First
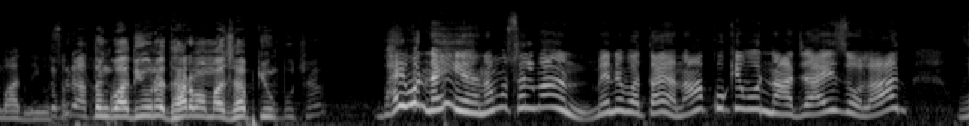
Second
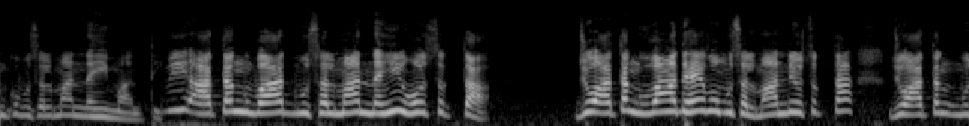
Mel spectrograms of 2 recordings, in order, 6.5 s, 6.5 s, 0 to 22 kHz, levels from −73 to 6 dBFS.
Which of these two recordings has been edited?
second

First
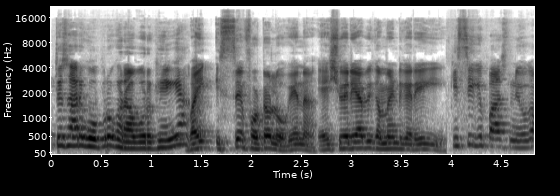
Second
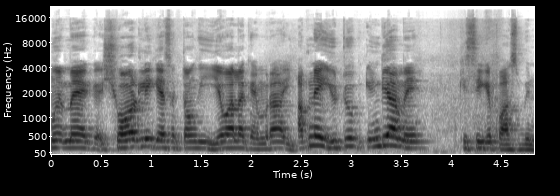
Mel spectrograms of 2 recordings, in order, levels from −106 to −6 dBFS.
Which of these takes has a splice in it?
first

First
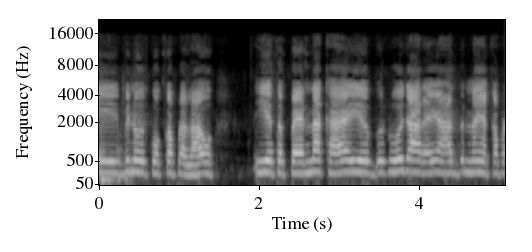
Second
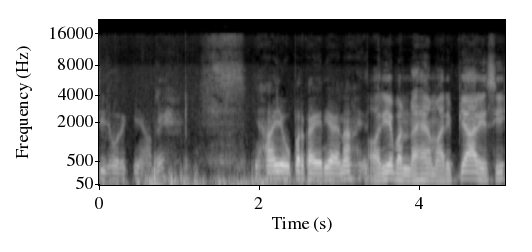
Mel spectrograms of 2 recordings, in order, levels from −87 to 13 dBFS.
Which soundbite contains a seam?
second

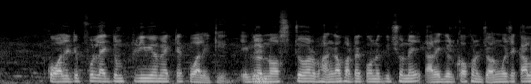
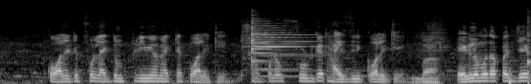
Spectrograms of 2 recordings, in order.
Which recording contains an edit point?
second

